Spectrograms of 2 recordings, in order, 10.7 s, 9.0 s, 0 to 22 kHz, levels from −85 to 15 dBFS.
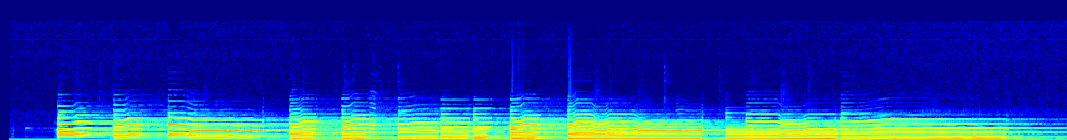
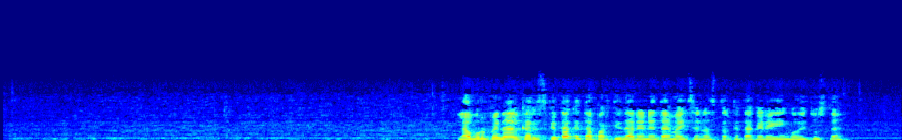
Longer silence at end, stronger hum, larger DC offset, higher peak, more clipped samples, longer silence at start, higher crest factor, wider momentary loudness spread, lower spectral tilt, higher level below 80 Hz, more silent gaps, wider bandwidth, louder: second, 0 s vs 0.6 s; neither; neither; first, 0 dBFS vs -6 dBFS; neither; second, 0.55 s vs 4.6 s; second, 14 dB vs 22 dB; second, 6 LU vs 11 LU; about the same, -4.5 dB/octave vs -4.5 dB/octave; first, -44 dBFS vs -72 dBFS; neither; second, 7 kHz vs 10 kHz; first, -13 LUFS vs -25 LUFS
